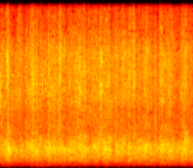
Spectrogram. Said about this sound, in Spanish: Dale un aplauso, Señor.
